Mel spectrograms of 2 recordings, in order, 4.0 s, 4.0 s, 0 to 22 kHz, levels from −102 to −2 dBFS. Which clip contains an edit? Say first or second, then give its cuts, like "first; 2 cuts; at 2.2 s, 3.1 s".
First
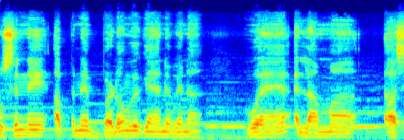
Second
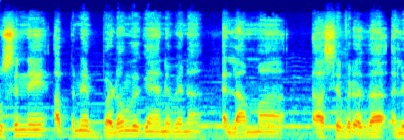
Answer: second; 1 cut; at 2.2 s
